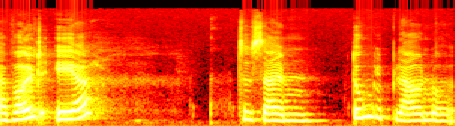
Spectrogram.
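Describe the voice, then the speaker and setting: Here a woman speaks at a very slow pace. Her pitch varies in an ordinary way. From Hesse, Germany. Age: 80s+. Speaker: retiree telling her life story. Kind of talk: life story interview. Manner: halting.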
